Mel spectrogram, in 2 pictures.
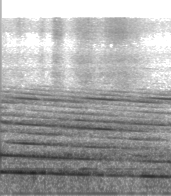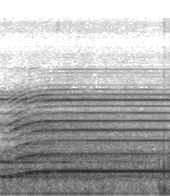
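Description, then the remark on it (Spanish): A loud air raid siren wails steadily, its pitch dipping low and then rising again in a long mournful sweep, heard alone with no voices. “Es un sonido como este que has grabado tú misma, Sí, eh, y es un sonido al que yo no he conseguido acostumbrarme en los días que pasé allí es un sonido que se te mete en el cuerpo de alguna manera.”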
